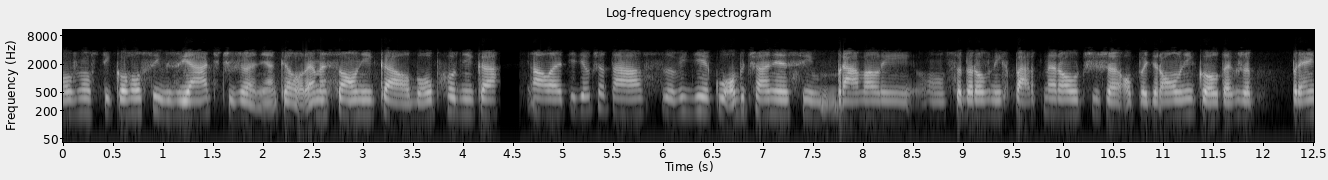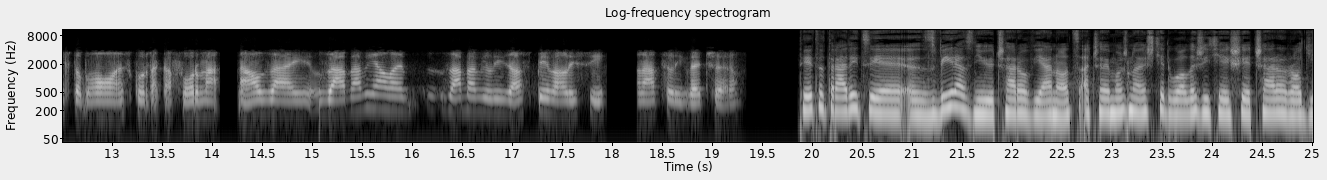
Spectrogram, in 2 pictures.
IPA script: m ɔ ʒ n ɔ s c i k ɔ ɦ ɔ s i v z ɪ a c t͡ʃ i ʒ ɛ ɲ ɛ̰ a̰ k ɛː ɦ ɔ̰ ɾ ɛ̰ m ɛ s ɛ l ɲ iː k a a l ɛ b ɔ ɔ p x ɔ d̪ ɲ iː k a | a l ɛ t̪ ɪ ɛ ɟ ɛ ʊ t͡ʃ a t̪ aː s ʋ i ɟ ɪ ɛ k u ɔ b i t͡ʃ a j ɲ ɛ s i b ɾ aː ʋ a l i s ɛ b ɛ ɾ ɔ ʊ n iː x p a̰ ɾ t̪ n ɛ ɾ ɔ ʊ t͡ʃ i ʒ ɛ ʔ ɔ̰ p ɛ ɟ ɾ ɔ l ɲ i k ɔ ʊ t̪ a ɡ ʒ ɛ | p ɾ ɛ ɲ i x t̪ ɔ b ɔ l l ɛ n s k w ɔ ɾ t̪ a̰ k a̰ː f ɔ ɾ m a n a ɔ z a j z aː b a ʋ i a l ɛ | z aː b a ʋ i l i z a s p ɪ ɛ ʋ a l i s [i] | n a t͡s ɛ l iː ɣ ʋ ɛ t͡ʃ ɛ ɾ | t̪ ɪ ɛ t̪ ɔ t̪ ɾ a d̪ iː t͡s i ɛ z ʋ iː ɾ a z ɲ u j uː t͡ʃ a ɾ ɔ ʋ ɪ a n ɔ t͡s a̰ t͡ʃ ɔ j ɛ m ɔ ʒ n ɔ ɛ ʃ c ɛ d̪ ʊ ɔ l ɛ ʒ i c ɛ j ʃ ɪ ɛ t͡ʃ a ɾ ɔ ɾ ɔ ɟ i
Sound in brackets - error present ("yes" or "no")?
no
